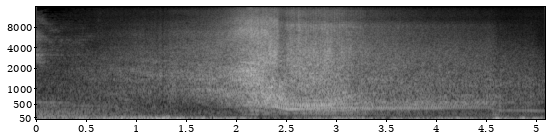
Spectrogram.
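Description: V8 performance car engine, heard first from inside the cabin, then driving past at speed: the sound swells and drops in pitch as the car passes about two seconds in, then holds a steady note as it pulls away.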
